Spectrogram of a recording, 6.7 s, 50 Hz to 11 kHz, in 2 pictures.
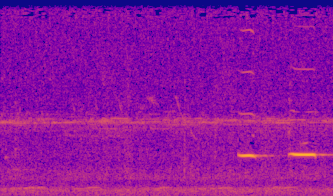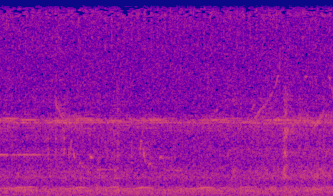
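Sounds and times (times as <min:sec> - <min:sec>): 
steady high insect drone: 0:00.0 - 0:06.6
Striped cuckoo Tapera naevia giving two-note whistled call: 0:01.6 - 0:05.5.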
